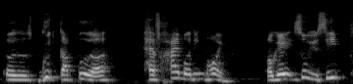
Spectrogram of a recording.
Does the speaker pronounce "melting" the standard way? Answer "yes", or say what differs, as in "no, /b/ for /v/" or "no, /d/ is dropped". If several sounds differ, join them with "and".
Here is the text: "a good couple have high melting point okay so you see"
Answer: no, /l/ is dropped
